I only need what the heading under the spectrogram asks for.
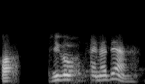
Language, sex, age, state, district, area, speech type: Nepali, male, 30-45, West Bengal, Jalpaiguri, urban, conversation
